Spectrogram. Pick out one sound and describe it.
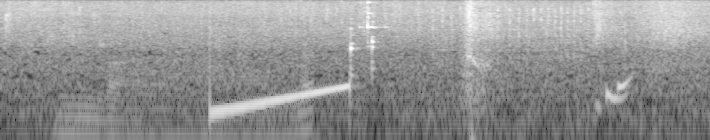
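A fishing line swishes out in a quick cast.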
